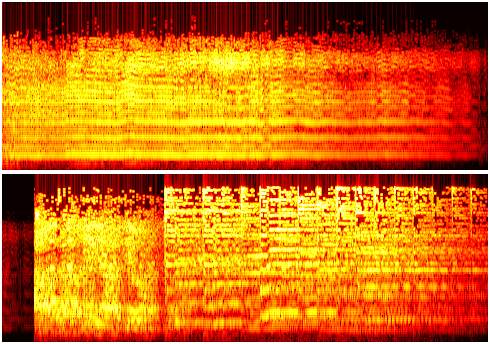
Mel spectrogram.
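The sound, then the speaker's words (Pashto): Honey bees buzz around flowering plants grown through the winter, a steady, slightly wavering drone that fades out and then resumes abruptly in a denser, busier texture. “په ژمي کې هم داسې شیان کرل کېږي چې ګل او وده کوي او مچۍ ترې د خپل خوراک او اړتیا وړ شات راوړي.”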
